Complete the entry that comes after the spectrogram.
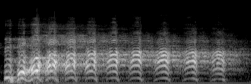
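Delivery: loud demonic Ravana laugh; villain's booming laugh. Acted. Ravana laughing hugely at the reporter's question. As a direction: roar with arrogant laughter. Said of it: "ఇంత పెద్దగా నవ్వుతున్నావు".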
